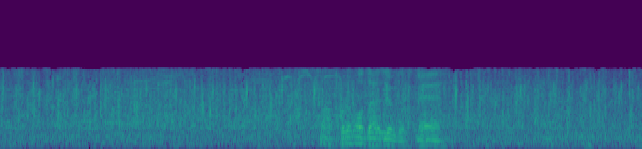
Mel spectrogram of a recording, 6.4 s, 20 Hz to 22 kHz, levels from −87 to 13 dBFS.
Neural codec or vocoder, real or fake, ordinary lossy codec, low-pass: vocoder, 24 kHz, 100 mel bands, Vocos; fake; AAC, 16 kbps; 7.2 kHz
